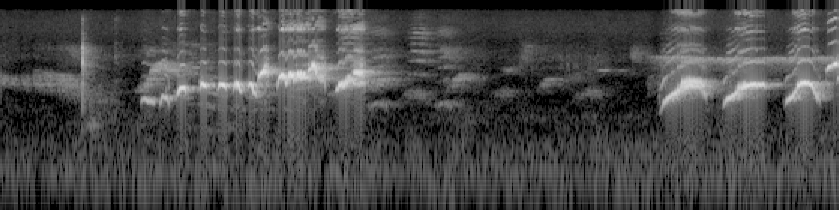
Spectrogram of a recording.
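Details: Sambo white-rumped shama singing eagerly as training material to provoke rival birds: a click, then a fast jumble of warbles and chirps. After a silent gap come loud, clear, descending whistled phrases.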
